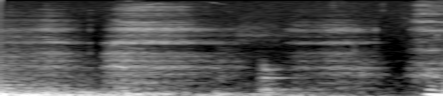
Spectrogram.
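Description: An old man's heavy, gasping breathing as he lies ill in bed, over a deep low hum.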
